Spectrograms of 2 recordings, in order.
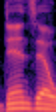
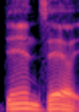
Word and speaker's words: Denzel: It's not Denzel, it's Denzel. That's what his mother named him, originally named him. Denzel, not Denzel, Denzel.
